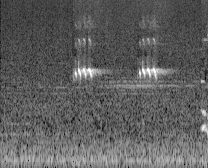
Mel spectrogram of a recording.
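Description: Faint cricket chirping over near silence: two short trilled chirps, the second about two thirds of a second after the first.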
